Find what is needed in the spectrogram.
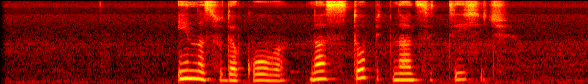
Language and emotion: Russian, sad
